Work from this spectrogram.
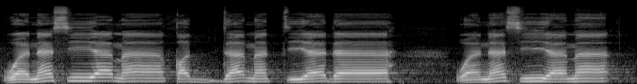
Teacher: walaupun tidak ada panjang gunnah kat situ, tapi sifat asli pada nun tu memang dah ada gunnah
